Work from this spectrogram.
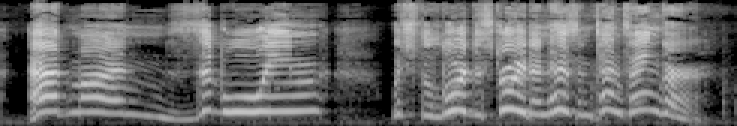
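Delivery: very high-pitched squeaky voice. Reading Bible verses aloud while the other speaker objects; Mickey Mouse voice. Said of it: "you've got to stop with the Mickey voice".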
